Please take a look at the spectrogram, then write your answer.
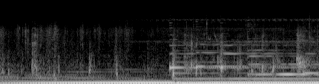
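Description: Hooves of a horse and a loaded pack animal trotting quickly up into the mountains in a steady clip-clop rhythm, loud, over a constant low droning hum.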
